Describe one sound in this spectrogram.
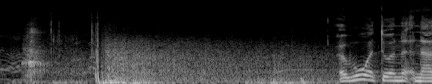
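A loud explosion booms nearby and rumbles away.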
